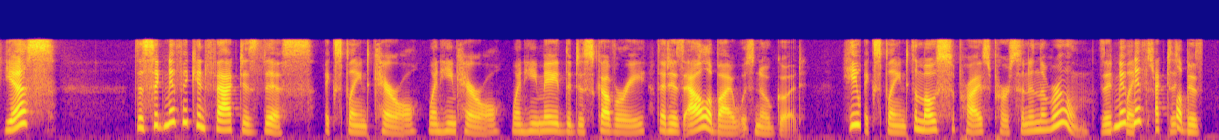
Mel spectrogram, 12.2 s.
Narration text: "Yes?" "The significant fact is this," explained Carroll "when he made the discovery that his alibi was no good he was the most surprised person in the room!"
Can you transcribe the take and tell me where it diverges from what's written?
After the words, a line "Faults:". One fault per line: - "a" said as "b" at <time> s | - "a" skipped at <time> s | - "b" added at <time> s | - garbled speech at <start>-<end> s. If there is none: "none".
"Yes?" "The significant fact is this," explained Carroll "when he Carroll when he made the discovery that his alibi was no good he explained the most surprised person in the room!" [garbled]
Faults:
- "Carroll when he" added at 4.6 s
- "was" said as "explained" at 8.6 s
- garbled speech at 11.0-12.0 s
